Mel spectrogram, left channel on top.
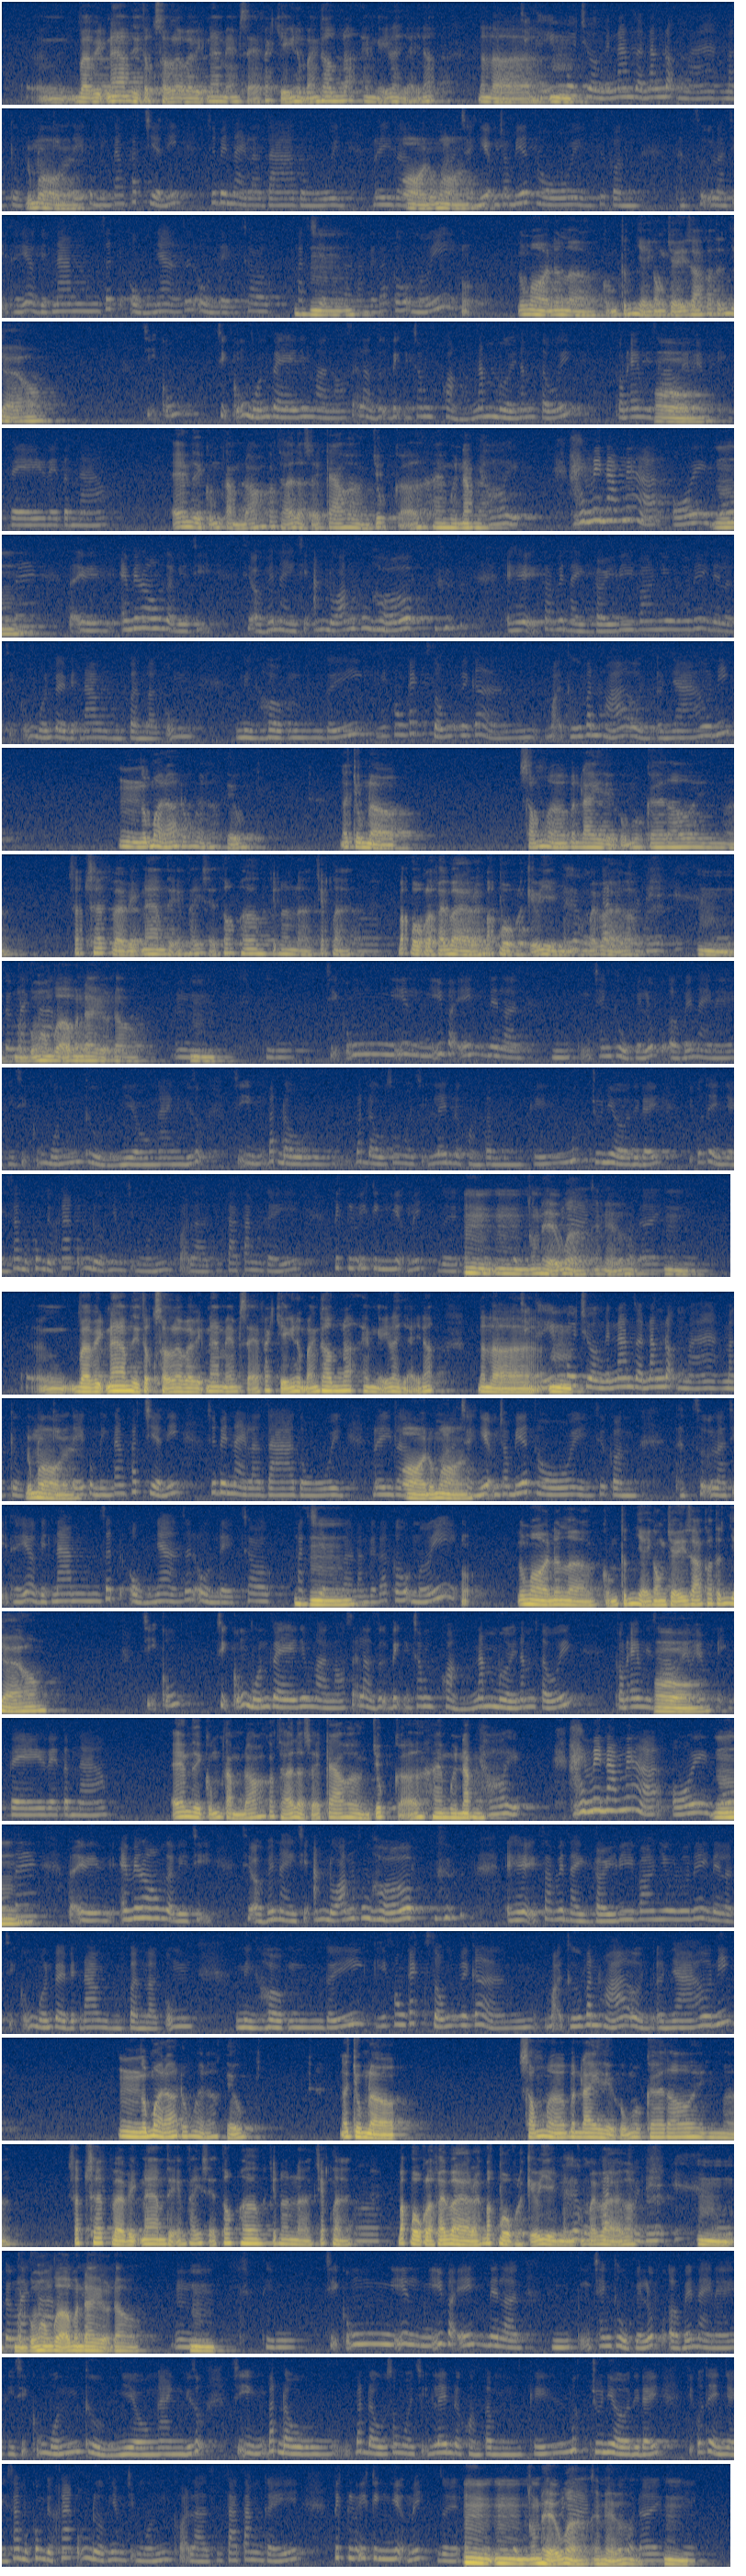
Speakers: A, on the right; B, on the right.
A: Ừ, về Việt Nam thì thực sự là về Việt Nam em sẽ phát triển được bản thân đó em nghĩ là vậy đó nên là
B: Ờ, chị thấy
A: ừ,
B: môi trường Việt Nam giờ năng động mà mà kiểu
A: đúng
B: nền
A: rồi
B: kinh tế của mình đang phát triển ý chứ bên này là già rồi đây là
A: đúng rồi đúng
B: gọi
A: rồi
B: là trải nghiệm cho biết thôi chứ còn thật sự là chị thấy ở Việt Nam rất ổn nha rất ổn để cho
A: ừ.
B: phát triển và làm việc các cơ hội mới ý.
A: Ờ, Đúng rồi nên là cũng tính vậy còn chị sao có tính về không?
B: Chị cũng chị cũng muốn về nhưng mà nó sẽ là dự định trong khoảng năm mười năm tới còn em thì
A: Ồ,
B: sao em em định về về tầm nào
A: em thì cũng tầm đó có thể là sẽ cao hơn một chút cỡ 20 năm.
B: Trời, 20 năm ấy hả? Ôi,
A: Ừ,
B: lâu thế. Tại vì em biết không, tại vì chị chị ở bên này chị ăn đồ ăn không hợp. <laughs> Ê, sao bên này gầy đi bao nhiêu luôn ấy, nên là chị cũng muốn về Việt Nam một phần là cũng mình hợp với cái phong cách sống với cả mọi thứ văn hóa ở ở nhà hơn ý.
A: ừ, đúng rồi đó, đúng rồi đó kiểu nói chung là sống ở bên đây thì cũng ok thôi nhưng mà sắp xếp về Việt Nam thì em thấy sẽ tốt hơn cho nên là chắc là
B: Ờ,
A: bắt buộc là phải về rồi, bắt buộc là kiểu gì mình
B: <laughs>
A: cũng
B: buộc
A: phải về
B: bắt buộc
A: thôi.
B: phải về.
A: Ừ,
B: Ồ, tương
A: mình
B: lai
A: cũng
B: xa
A: không có
B: là
A: ở
B: đi
A: bên
B: về.
A: đây được đâu.
B: Ừ.
A: Ừ,
B: thì chị cũng nghĩ nghĩ vậy ấy. Nên là ừ, tranh thủ cái lúc ở bên này này thì chị cũng muốn thử nhiều ngành ví dụ chị bắt đầu bắt đầu xong rồi chị lên được khoảng tầm cái mức junior gì đấy chị có thể nhảy sang một công việc khác cũng được nhưng mà chị muốn gọi là gia tăng cái tích lũy kinh nghiệm ấy rồi
A: ừ,
B: ở nhiều lĩnh
A: ừ,
B: vực
A: em hiểu
B: tối
A: mà,
B: đa
A: em
B: trong
A: hiểu.
B: cái lúc ở đây
A: Ừ,
B: ừ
